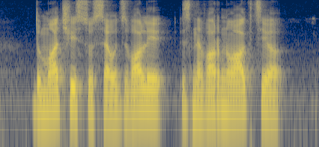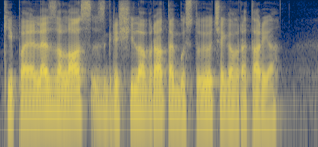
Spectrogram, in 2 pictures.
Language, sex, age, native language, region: Slovenian, male, 18-29, Slovenian, Drava region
